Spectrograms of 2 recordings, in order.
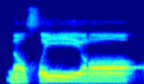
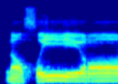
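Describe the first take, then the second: Both takes have the same delivery.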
